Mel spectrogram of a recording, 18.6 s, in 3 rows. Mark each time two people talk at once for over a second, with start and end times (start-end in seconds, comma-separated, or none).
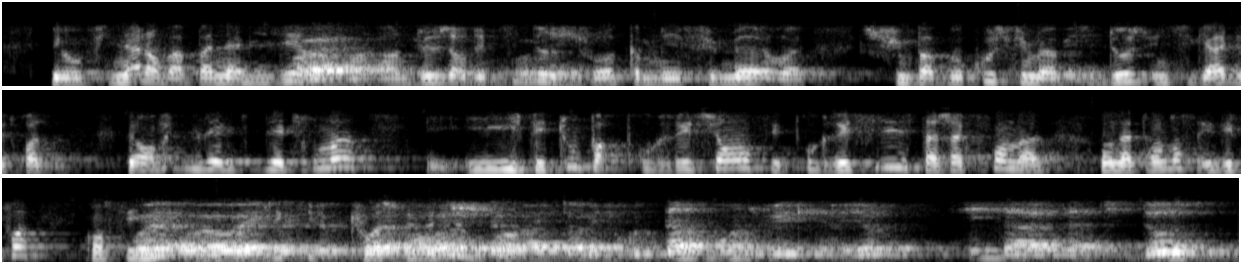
1.4-2.7, 13.0-15.0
